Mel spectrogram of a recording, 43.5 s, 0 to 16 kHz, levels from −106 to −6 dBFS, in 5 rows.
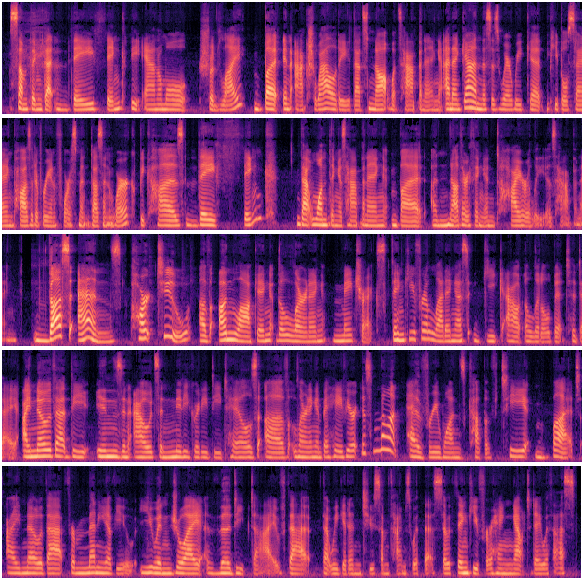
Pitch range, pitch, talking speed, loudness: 155-180 Hz, 170 Hz, 155 wpm, -25 LUFS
